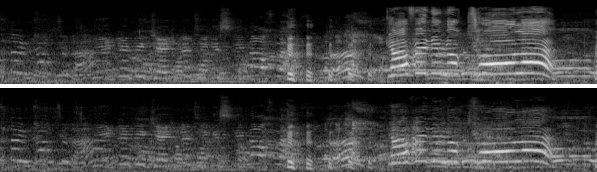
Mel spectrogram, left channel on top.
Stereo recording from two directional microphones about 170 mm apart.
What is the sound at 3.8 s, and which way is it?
Speech, 40° left (ahead or behind).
